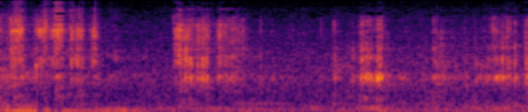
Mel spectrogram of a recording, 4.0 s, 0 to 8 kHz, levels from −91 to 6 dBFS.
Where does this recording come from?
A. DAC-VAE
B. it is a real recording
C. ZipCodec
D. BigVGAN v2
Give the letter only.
B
